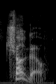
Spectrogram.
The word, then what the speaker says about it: CHGO: content for chgo sports which I think you guys should pronounce chugo I like it see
